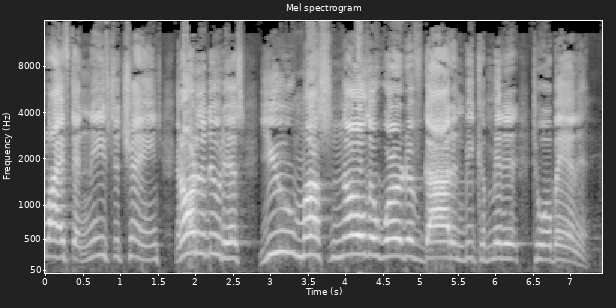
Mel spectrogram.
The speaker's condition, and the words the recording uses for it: No condition.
